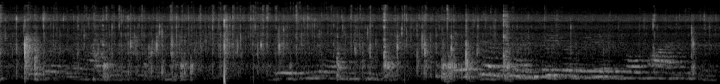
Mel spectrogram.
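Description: Mustard seeds crackle and spit in hot oil for tender mango pickle, a dense busy sizzle with scattered sharp pops and stirring clatter throughout.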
